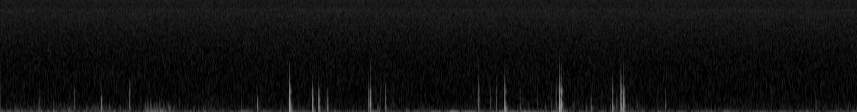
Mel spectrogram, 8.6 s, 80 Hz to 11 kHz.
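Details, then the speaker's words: Stethoscope on an adult's abdomen about three hours after a meal: soft low gurgles and brief clicks and pops over a quiet hum, normal active bowel sounds. "今日は久しぶりに聴診器を使ったお腹の音を取っていきたいと思います。今は、食後3時間後ぐらいで、ちょうどお腹がよく動いている時間だと思います。"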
